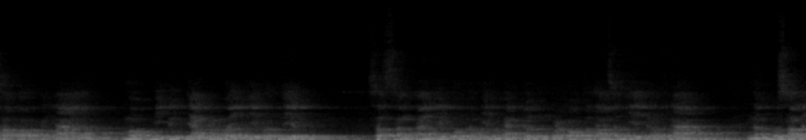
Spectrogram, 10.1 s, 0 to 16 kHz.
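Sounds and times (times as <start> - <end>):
man chanting into a microphone: 0.0 - 4.0, 4.6 - 10.0.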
